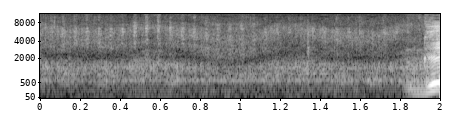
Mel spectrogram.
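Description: Steady background noise during a pause in speech; a man's voice resumes near the end.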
